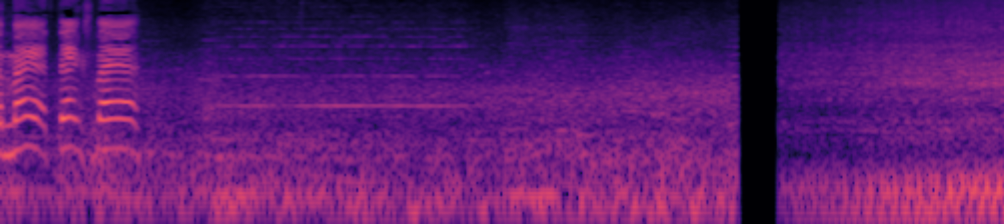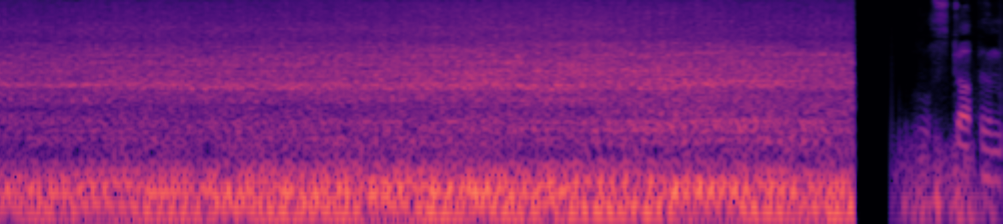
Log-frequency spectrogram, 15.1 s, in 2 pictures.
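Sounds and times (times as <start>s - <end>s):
motorcycle engine running: 5.9s - 14.0s.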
